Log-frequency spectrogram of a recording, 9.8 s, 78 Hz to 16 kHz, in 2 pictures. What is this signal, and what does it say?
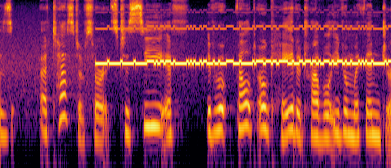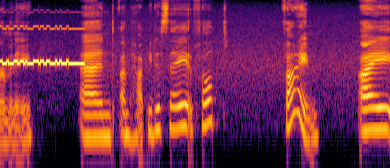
RTTY (45.45 baud, 170 Hz shift), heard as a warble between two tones, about 2200 Hz centre, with speech in English. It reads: YB9E TU AA6ZUG CQ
